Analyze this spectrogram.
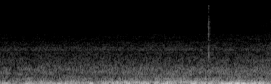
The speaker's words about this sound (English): Okay, a lot of traffic.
